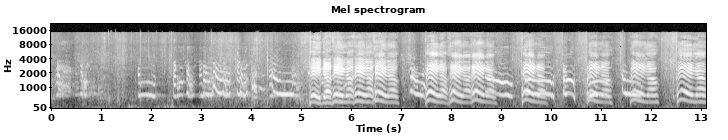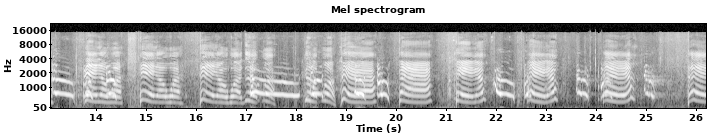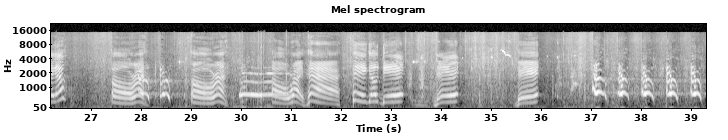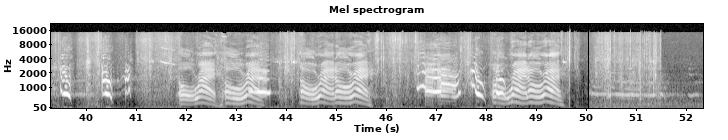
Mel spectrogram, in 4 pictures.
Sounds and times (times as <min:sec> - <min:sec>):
Dog: 0:00.0 - 0:01.0, 0:01.8 - 0:05.1, 0:09.9 - 0:10.6, 0:13.1 - 0:14.5, 0:25.0 - 0:25.3, 0:28.0 - 0:29.0, 0:33.3 - 0:34.0, 0:36.2 - 0:41.0
Speech: 0:05.2 - 0:10.1, 0:10.7 - 0:21.8, 0:22.6 - 0:23.3, 0:24.1 - 0:24.8, 0:25.8 - 0:26.6, 0:27.4 - 0:28.2, 0:29.0 - 0:29.8, 0:30.5 - 0:34.4, 0:35.5 - 0:36.0, 0:41.8 - 0:43.7, 0:44.3 - 0:45.8, 0:48.1 - 0:49.6.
